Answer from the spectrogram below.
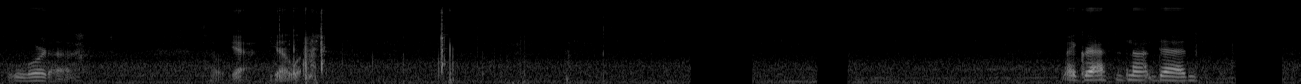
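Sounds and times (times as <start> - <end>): faint outdoor background noise: 0.0 - 7.0, 7.6 - 13.0.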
